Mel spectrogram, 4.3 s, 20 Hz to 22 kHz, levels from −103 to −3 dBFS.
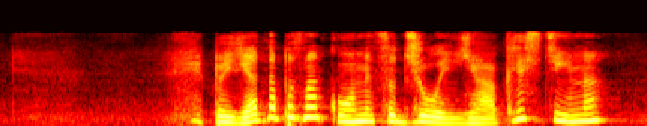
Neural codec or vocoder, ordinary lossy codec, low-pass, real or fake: codec, 44.1 kHz, 3.4 kbps, Pupu-Codec; none; 7.2 kHz; fake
